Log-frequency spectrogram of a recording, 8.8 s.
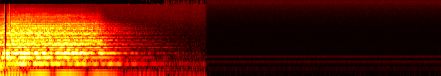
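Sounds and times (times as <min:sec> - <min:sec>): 
strings: 0:00.0 - 0:03.4.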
